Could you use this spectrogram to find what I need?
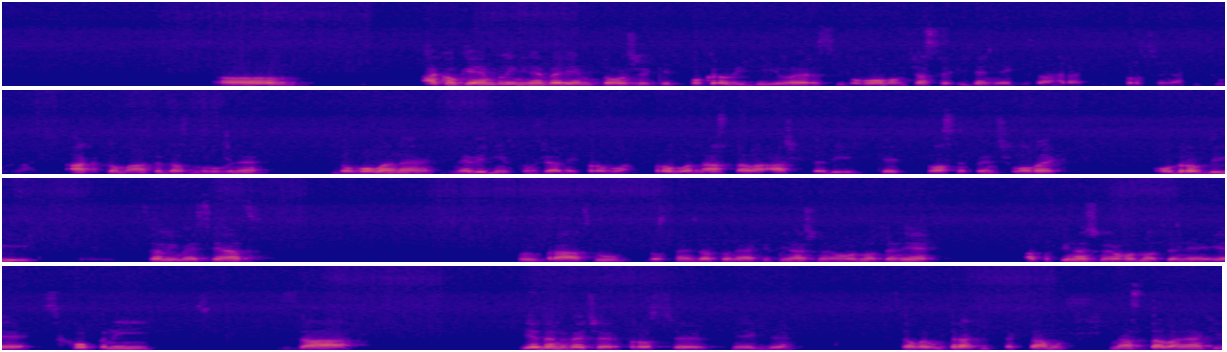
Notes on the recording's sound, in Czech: Velmi se omlouvám za zhoršenou kvalitu zvuku, který se mi v této epizodě nepovedlo uhlídat.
